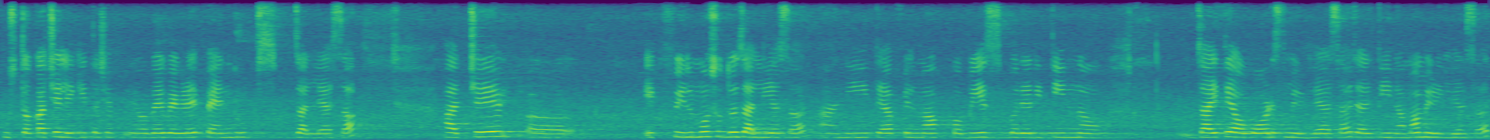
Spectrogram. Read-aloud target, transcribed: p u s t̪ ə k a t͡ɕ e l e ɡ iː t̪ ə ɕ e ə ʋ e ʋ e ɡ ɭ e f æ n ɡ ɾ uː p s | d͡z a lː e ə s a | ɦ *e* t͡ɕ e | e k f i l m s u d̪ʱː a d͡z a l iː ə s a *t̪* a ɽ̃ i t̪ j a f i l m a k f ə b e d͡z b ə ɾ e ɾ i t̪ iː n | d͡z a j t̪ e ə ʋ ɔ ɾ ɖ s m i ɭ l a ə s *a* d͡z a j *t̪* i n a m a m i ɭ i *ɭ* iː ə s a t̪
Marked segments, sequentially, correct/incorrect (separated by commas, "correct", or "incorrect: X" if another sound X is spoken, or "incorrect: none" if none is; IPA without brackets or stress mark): incorrect: a, correct, correct, correct, incorrect: l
